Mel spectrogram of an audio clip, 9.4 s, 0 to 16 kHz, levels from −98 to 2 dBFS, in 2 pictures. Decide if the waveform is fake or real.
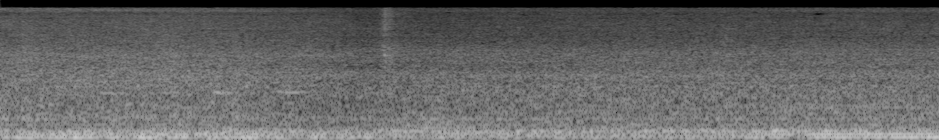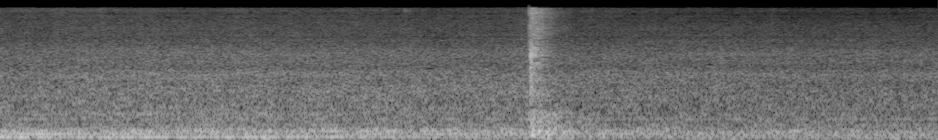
real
